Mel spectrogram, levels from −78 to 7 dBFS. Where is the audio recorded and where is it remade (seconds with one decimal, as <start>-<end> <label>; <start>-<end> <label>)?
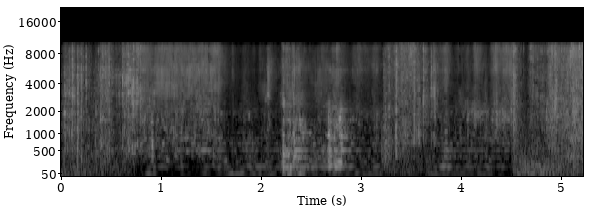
0.0-0.8 recorded; 0.8-3.2 remade; 3.2-3.7 recorded; 3.7-4.5 remade; 4.5-5.2 recorded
